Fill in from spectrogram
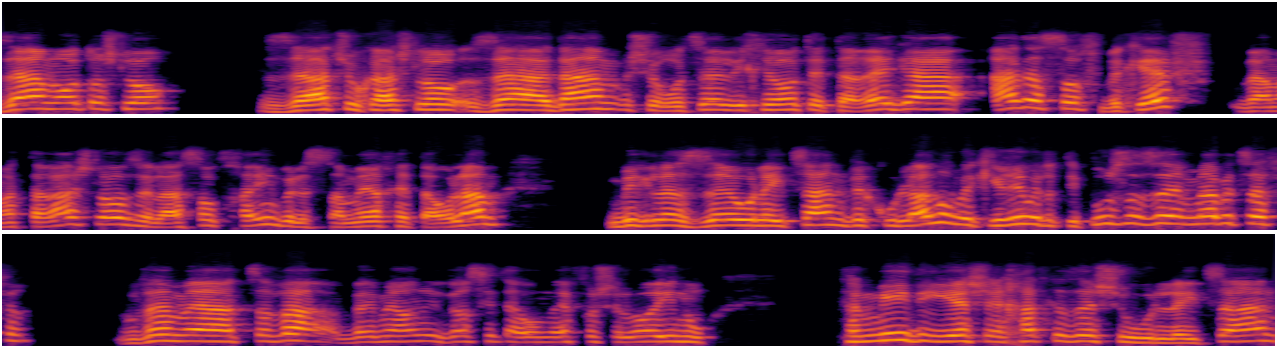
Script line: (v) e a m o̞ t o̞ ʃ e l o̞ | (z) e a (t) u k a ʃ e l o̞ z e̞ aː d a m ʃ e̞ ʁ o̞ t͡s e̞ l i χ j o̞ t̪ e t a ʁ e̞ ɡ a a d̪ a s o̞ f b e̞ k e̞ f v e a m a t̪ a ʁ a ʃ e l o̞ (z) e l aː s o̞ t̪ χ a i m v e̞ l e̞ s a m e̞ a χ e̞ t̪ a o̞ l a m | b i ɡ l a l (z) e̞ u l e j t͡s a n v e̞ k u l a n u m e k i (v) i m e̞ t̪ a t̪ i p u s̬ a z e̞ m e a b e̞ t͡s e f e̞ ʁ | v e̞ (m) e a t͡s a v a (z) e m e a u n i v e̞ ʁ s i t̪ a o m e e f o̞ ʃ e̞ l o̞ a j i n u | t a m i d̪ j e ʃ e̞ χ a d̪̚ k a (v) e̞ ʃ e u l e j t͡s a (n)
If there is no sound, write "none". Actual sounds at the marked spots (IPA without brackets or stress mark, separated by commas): z, z, t͡ʃ, z, z, ʁ, m, v, z, n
